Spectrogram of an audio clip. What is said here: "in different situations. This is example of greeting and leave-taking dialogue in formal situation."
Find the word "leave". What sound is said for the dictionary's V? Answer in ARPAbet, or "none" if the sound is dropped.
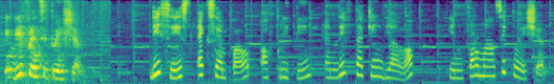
F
